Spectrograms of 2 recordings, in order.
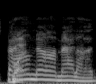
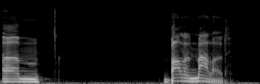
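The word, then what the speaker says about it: Ballinamallard: Ballina Mallard. It's Balna Mallard Smile.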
